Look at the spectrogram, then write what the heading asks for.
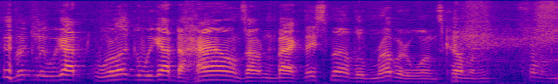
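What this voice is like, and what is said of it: Put-on Southern yokel accent. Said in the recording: “Southern accent ... this yokel accent”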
